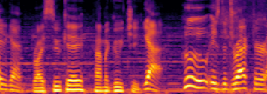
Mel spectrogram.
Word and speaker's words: Hamaguchi: Hamaguchi. Yeah, Ryaguchi. No, Ryuk. Say it again. Ryuk Hamaguchi.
